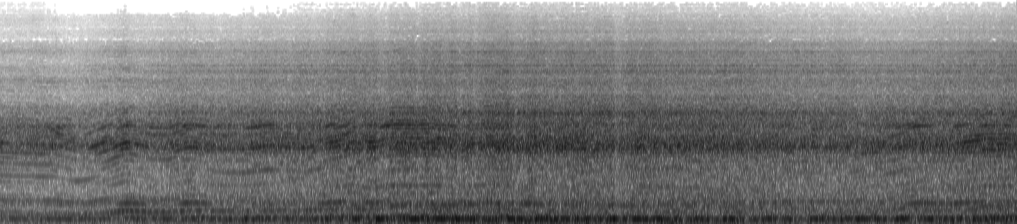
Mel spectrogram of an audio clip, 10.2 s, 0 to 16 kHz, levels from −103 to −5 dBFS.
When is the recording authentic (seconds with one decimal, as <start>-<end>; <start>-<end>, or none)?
0.0-2.4; 3.9-10.2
